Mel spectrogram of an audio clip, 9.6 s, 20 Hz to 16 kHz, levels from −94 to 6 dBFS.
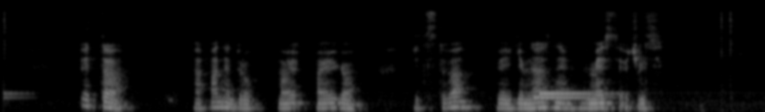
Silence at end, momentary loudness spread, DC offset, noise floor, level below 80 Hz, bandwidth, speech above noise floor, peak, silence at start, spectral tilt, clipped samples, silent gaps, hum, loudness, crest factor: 0.4 s; 20 LU; under 0.1%; -90 dBFS; -82 dBFS; 11 kHz; 41 dB; -32 dBFS; 0.05 s; -7 dB/octave; under 0.1%; none; none; -49 LUFS; 20 dB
